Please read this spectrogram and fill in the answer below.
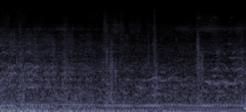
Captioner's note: laughter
